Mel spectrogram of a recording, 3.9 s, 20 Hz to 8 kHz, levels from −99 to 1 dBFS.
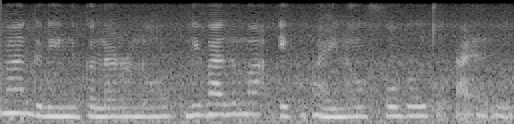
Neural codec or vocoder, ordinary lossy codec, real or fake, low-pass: codec, 16 kHz in and 24 kHz out, 1 kbps, XY-Tokenizer; none; fake; 7.2 kHz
